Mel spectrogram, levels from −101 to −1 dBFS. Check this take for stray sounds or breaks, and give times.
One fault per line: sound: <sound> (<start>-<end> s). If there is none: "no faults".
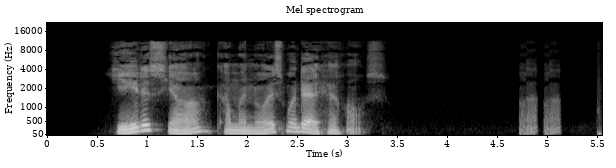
sound: laugh (4.7-5.1 s)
